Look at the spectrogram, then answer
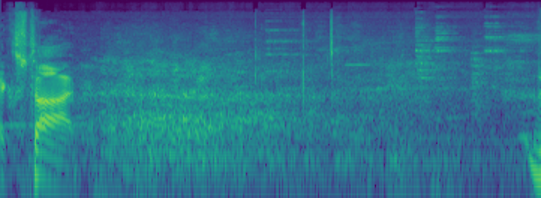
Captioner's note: audience laughing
